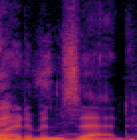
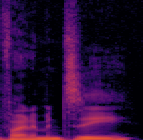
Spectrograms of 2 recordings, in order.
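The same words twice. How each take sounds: First: The letter is said as zed. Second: The letter is said as zee.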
